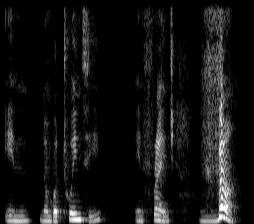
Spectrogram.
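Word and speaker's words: vingt: number 20 in French v v v remember the t is not pronounced okay V let's read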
